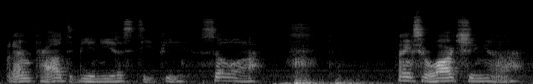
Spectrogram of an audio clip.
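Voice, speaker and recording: Young guy with a sick hoarse voice, bit higher pitch, pauses a lot, some faint room noise. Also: a bit bright. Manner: hesitant, many ums and uhs, thinking aloud. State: sick and losing his voice. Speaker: student presenting a school project. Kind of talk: unscripted personal presentation.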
